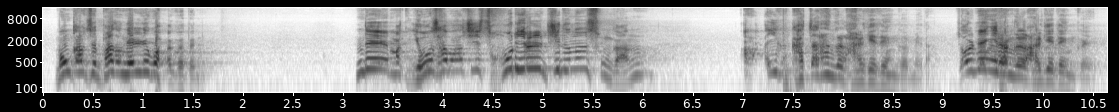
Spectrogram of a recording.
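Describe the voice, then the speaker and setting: A man pastor gives a dramatic sermon, dropping to soft asides and then rising to shouts. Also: high voice, vocal fry. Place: church sanctuary. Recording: reverberant church hall.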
